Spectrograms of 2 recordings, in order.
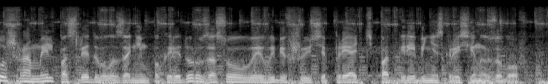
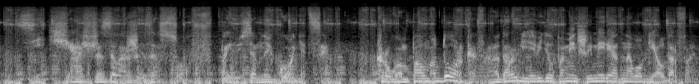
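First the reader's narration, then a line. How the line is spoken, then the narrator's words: Hissed. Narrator (Russian): Неизвестный прошипел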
